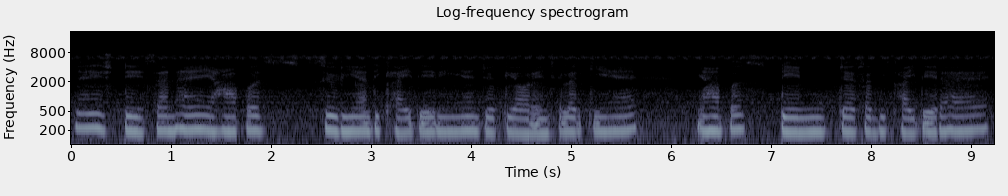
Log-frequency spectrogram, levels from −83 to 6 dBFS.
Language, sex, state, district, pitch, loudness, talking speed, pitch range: Hindi, female, Bihar, Darbhanga, 190 Hz, -41 LUFS, 155 wpm, 185-200 Hz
